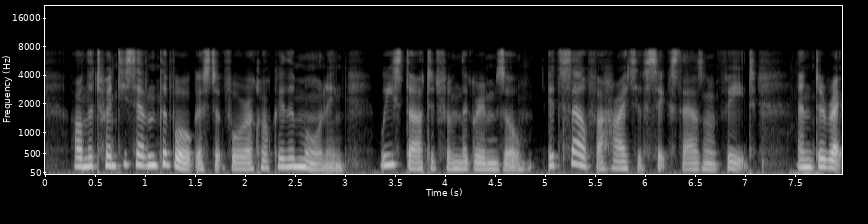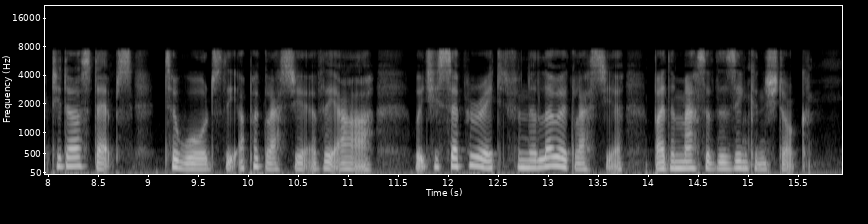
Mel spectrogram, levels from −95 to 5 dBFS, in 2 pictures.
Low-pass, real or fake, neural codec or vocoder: 7.2 kHz; real; none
